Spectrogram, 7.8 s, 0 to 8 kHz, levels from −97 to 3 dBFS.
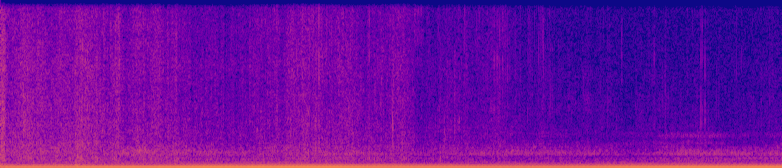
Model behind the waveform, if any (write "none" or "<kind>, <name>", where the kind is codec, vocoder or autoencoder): none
